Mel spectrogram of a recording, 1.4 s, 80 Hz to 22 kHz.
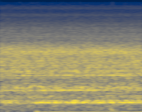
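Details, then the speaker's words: Rhino 8-inch EC inline ventilation fan on a table, plugged in at full speed without a dimmer: steady airy rush with soft hum underneath, even and unchanging; running normally. "I can feel the fan kick in. Takes a while for an EC fan to run to full speed."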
